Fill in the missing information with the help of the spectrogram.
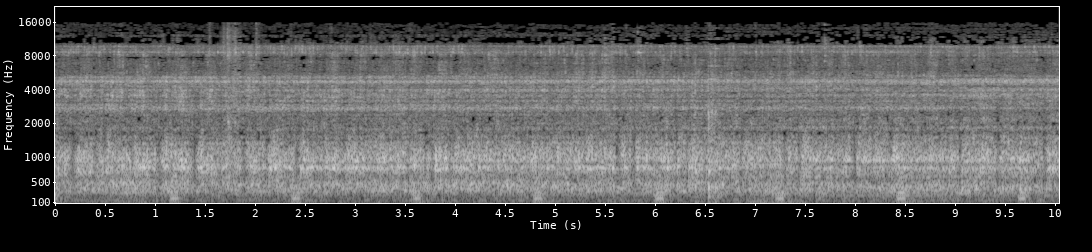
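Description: Mr. Coffee Cafe Barista espresso maker's automatic milk frother running, a steady loud hiss and pump drone as it froths milk into the cup. A faint low pulse comes about once a second.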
